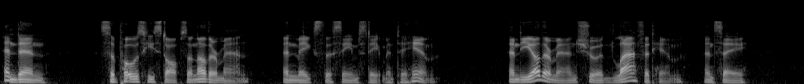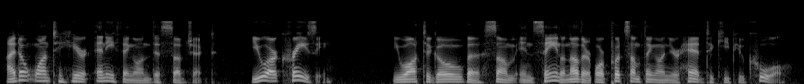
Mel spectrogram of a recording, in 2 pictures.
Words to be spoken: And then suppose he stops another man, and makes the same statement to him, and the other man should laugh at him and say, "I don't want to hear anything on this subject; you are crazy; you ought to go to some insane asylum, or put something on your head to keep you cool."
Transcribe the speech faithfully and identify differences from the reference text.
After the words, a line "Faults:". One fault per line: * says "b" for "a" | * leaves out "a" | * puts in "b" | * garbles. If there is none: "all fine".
And then suppose he stops another man, and makes the same statement to him, and the other man should laugh at him and say, "I don't want to hear anything on this subject; you are crazy; you ought to go to some insane another, or put something on your head to keep you cool."
Faults:
* says "another" for "asylum"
